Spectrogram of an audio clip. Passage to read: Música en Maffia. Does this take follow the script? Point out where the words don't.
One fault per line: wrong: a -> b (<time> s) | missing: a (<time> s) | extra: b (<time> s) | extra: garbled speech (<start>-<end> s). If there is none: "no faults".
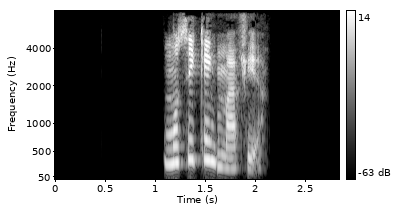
no faults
